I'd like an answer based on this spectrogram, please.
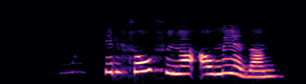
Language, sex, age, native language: Icelandic, female, 7, Icelandic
